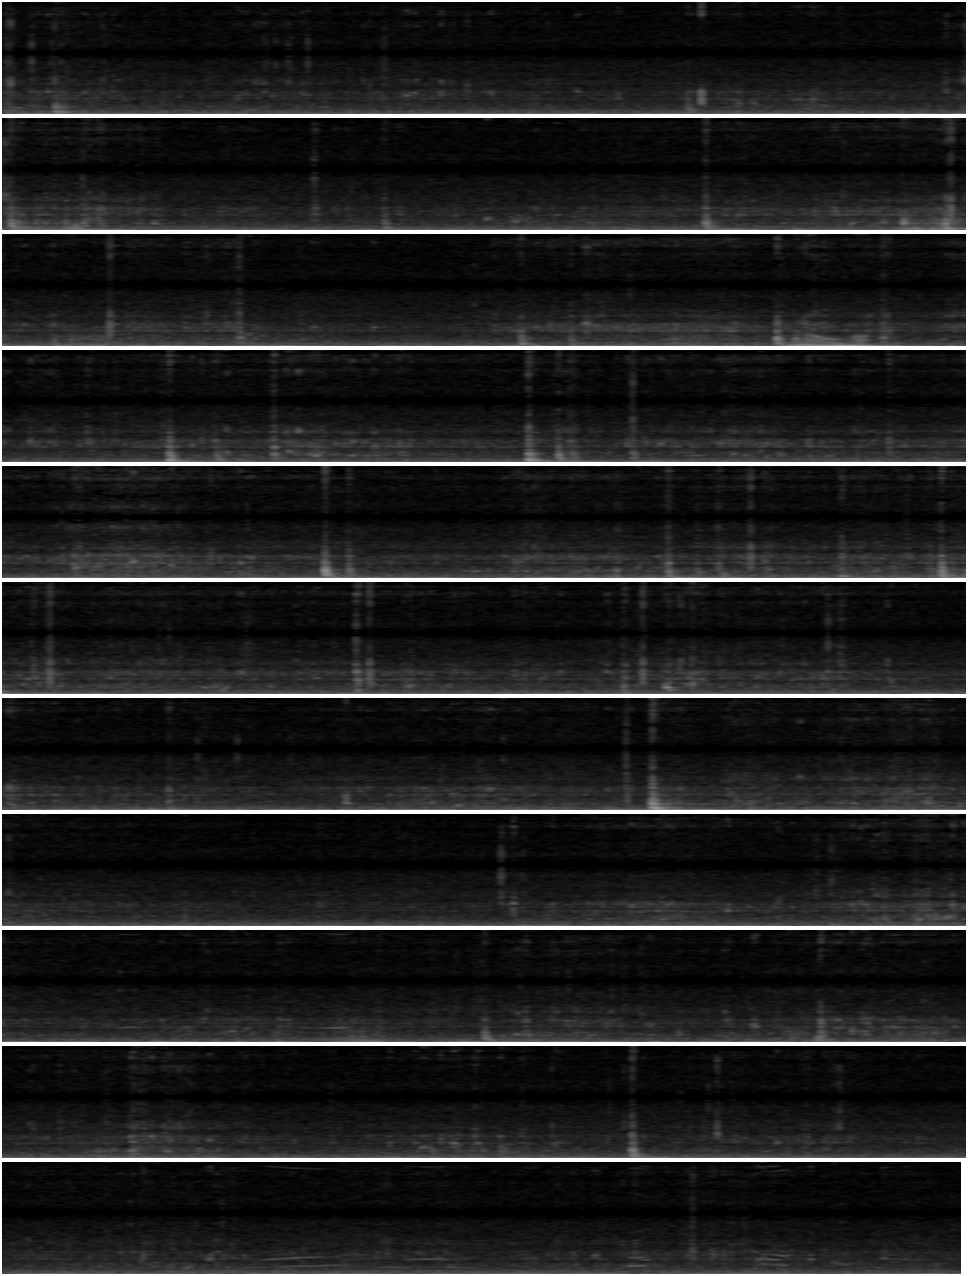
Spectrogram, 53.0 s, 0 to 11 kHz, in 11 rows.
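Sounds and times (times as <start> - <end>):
paddle splashing in water: 0.0 - 34.1, 36.2 - 52.9.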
